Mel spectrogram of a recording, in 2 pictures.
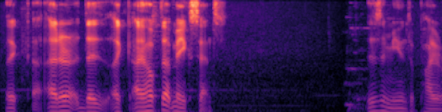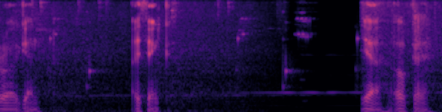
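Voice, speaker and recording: A man giving casual live game commentary as a streamer, rambling and halting, often breaking off mid-thought to react. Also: low-pitched, fairly bright tone, a little hiss or hum.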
